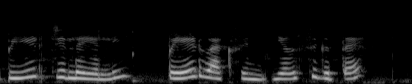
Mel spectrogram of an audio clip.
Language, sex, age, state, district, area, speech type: Kannada, female, 18-30, Karnataka, Shimoga, rural, read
